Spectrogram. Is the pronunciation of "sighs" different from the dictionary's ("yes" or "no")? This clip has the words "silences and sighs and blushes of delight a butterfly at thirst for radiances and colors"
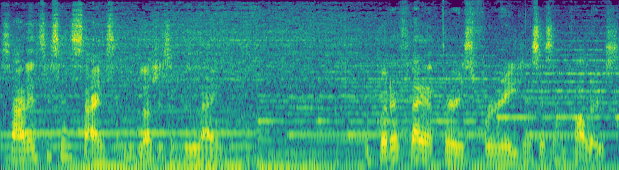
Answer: yes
